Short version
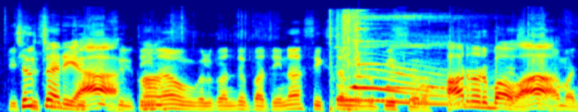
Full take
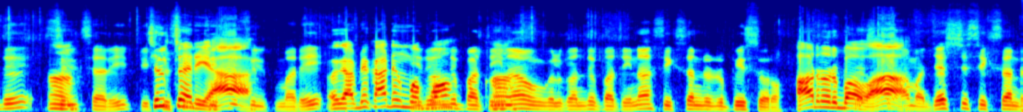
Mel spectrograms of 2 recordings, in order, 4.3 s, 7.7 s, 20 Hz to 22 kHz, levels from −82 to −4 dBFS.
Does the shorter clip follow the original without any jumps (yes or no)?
no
